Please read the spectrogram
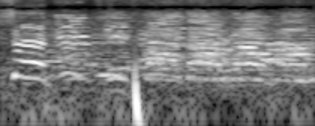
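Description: A crowd of marching protesters chanting and shouting together, several voices holding the same pitches. A single sharp thump cuts through about a second in.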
